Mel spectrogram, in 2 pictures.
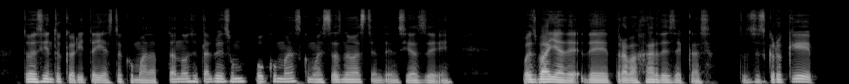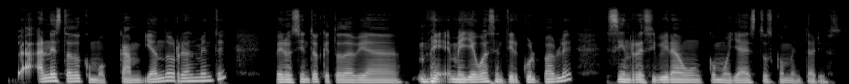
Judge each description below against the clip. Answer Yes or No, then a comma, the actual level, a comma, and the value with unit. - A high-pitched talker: No, low, 110 Hz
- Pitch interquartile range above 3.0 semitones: Yes, average, 3.6 semitones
